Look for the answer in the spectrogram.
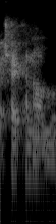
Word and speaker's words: Çalhanoğlu: But are you going to pay $8,000 for Trent Alexander-Arnold, or rather pay 7.6 for Calhanoglu, right? Or Çalhanoğlu, right? I don't know why I can't pronounce that name today.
